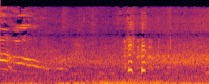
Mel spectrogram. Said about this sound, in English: Okay, now I'm on the bridge properly. It's actually noisier than I imagined because there's just a constant stream of traffic. It'd be interesting to be on here when there's no cars and just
